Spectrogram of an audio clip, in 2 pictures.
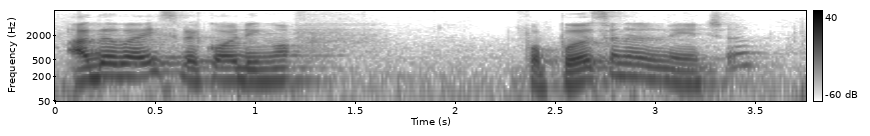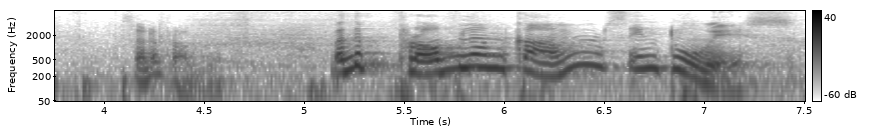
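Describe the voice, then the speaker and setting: A man's voice: high-pitched, big pitch swings, normal speed, mellow, highs cut off. A man with a Sri Lankan accent, a lawyer explaining points and telling anecdotes as an interview guest, with emphatic phrasing.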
